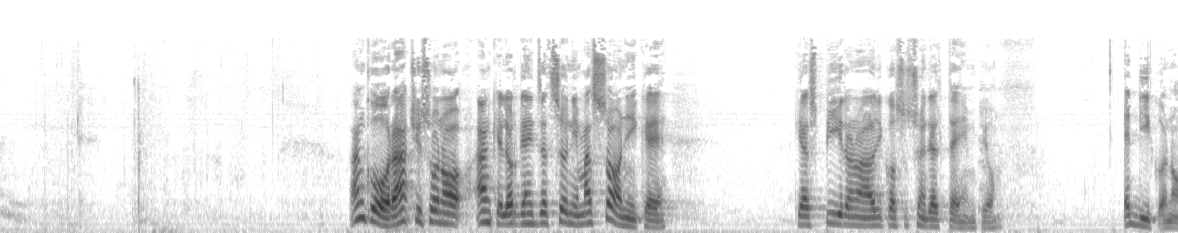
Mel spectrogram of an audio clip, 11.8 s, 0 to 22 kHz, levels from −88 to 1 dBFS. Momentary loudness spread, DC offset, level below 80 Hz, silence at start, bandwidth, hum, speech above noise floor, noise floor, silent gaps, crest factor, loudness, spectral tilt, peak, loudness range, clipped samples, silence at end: 15 LU; under 0.1%; -68 dBFS; 3.5 s; 11.5 kHz; none; 41 dB; -69 dBFS; none; 22 dB; -29 LUFS; -4 dB/octave; -8 dBFS; 8 LU; under 0.1%; 0 s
